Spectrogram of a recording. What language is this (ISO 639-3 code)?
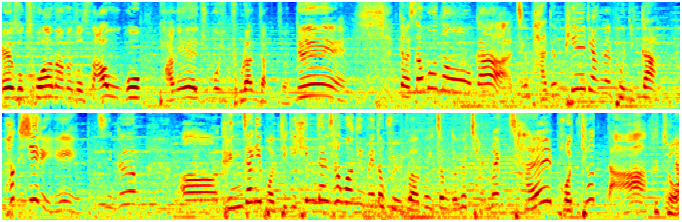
kor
